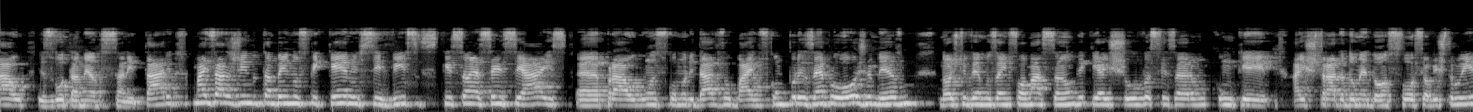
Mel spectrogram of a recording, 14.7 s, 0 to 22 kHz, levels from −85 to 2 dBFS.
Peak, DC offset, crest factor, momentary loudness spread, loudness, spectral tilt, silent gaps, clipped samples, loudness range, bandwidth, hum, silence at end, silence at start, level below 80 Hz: -4 dBFS; under 0.1%; 14 dB; 4 LU; -17 LUFS; -3.5 dB/octave; none; under 0.1%; 2 LU; 9 kHz; none; 0 s; 0 s; -62 dBFS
